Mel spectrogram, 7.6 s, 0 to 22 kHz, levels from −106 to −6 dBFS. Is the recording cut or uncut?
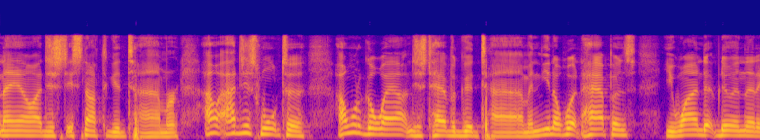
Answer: uncut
